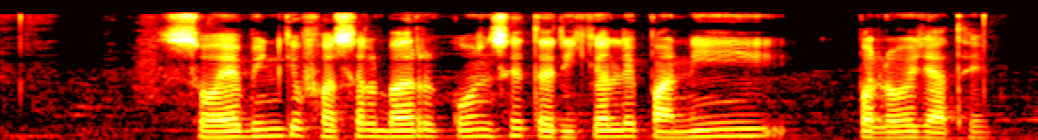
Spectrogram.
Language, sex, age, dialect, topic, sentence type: Chhattisgarhi, male, 18-24, Western/Budati/Khatahi, agriculture, question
